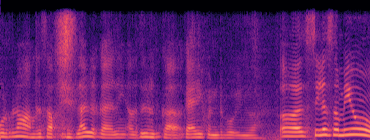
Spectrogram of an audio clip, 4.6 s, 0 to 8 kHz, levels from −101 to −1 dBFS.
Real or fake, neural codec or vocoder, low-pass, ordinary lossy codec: fake; codec, 16 kHz in and 24 kHz out, 0.9 kbps, LongCat-Audio-Codec, four codebook decoder; 7.2 kHz; none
